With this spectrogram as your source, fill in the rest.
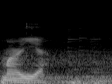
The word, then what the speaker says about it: Maria: written moon runs of course moon runs is pronounced Maria the third character looks like a cross which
